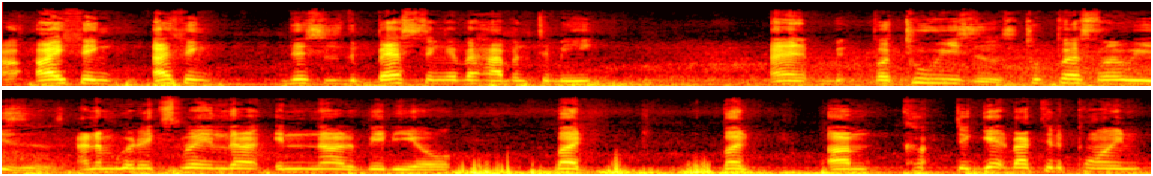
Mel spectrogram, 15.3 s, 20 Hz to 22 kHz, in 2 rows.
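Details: Ataxic dysarthria in an adult man with genetic spinocerebellar ataxia type 3 inherited from his father; the disease affects his talking, and he may eventually become unable to speak.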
